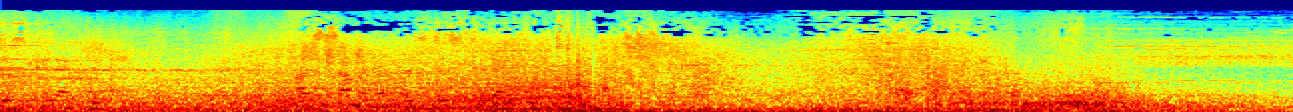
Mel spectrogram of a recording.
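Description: Game spell effects blast and crackle in a loud fight.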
